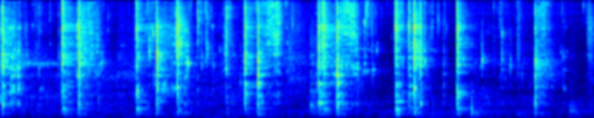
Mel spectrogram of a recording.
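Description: A spoon scrapes and clinks around the inside of a metal pot of butternut squash soup in irregular strokes, close and moderately quiet, with no talking.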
